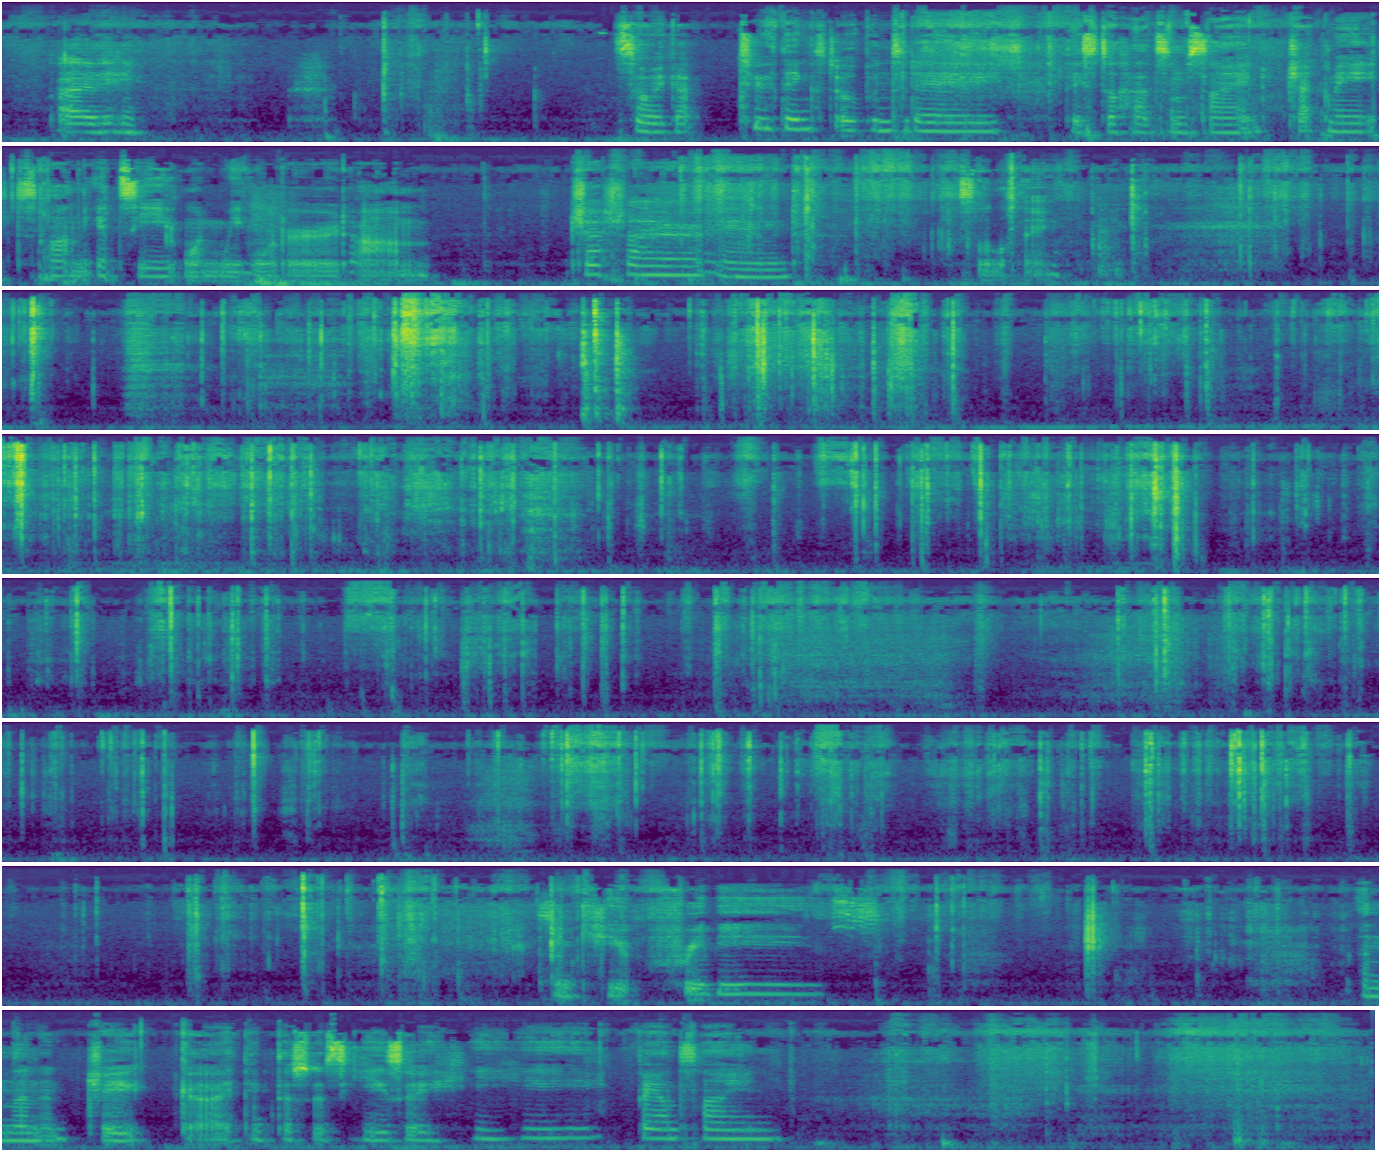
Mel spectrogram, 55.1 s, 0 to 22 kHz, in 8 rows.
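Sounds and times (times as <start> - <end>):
packaging tearing and crinkling: 12.5 - 32.0, 33.0 - 43.9.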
